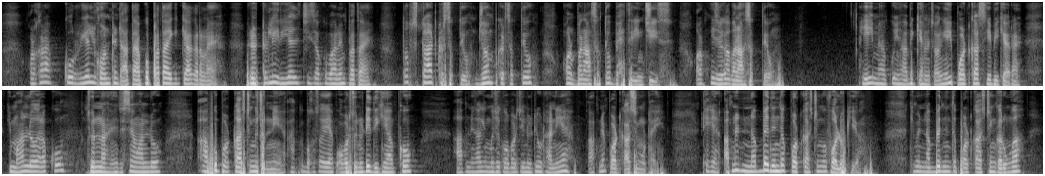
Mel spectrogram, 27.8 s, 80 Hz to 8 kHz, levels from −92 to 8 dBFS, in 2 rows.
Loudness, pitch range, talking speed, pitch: -19 LUFS, 150-180 Hz, 230 wpm, 165 Hz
